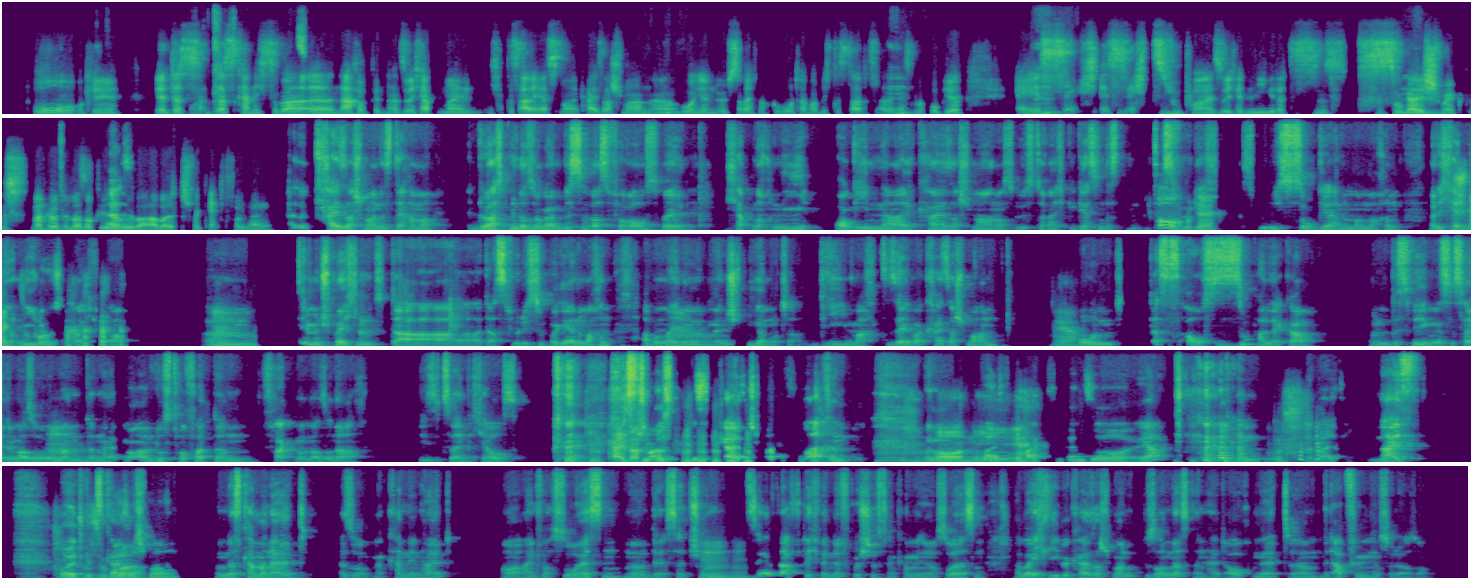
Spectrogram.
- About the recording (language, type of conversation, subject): German, unstructured, Was ist dein Lieblingsessen und warum?
- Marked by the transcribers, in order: other background noise; unintelligible speech; chuckle; tapping; chuckle; stressed: "super"; snort; laughing while speaking: "Hast du Lust, bisschen Kaiserschmarrn zu machen?"; giggle; chuckle; laugh; in English: "Nice"; chuckle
